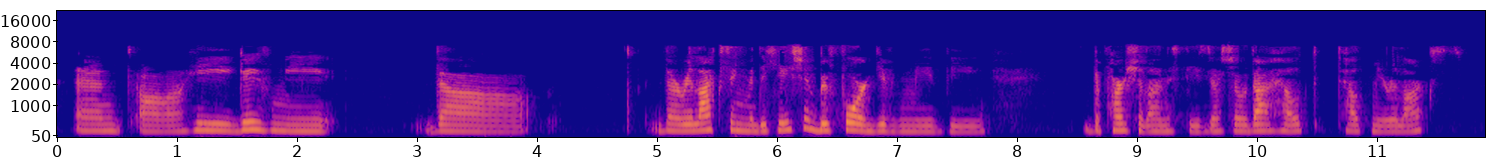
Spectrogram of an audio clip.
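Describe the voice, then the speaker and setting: A woman with a non-native accent speaks at a medium pitch and a fairly slow pace, her intonation monotone and flat, with long, frequent pauses. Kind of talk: casual talk to camera. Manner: hesitant, many fillers.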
